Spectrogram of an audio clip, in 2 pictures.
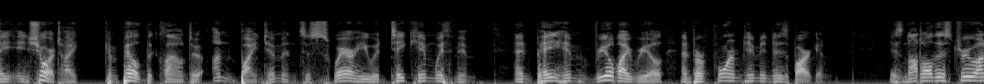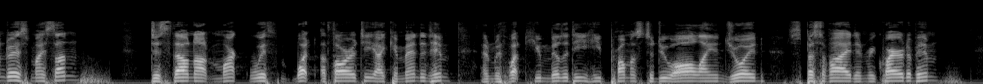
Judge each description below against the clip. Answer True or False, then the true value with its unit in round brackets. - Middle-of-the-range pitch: True (150 Hz)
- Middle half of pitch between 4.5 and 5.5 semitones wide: False (3.8 semitones)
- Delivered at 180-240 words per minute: True (190 wpm)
